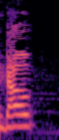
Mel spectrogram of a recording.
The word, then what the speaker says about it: Daugh: நான் உள்ளே சென்று அந்த பிராணவாயு கூடாரத்துக்குள் என் கரத்தை வைத்து, சகோதரன் டாவ் என்னை கேட்கிறதா என்றேன். அவர் மேல் நோக்கி என்னை பார்த்தார். உண்மையிலேயே அவருடைய பெயர் ஒரு ஜெர்மானிய பெயர், DAUGH. நான் அதை டவ் என்று உச்சரிப்பேன், புரிகின்றதா?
